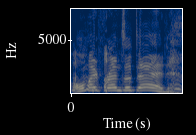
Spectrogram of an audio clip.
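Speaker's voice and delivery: mock, very high, sudden blurted-out shout. Retelling a man walking down to the green, retelling a shout. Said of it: "he just shouts out".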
